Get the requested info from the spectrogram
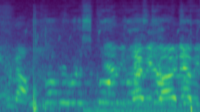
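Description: Football thudding twice on an artificial-grass pitch, two sharp hits about a third of a second in and near the end, with men's voices calling over it.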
